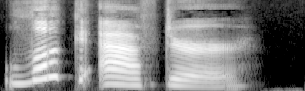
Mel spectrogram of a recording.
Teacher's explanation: the stress is usually on the particle after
